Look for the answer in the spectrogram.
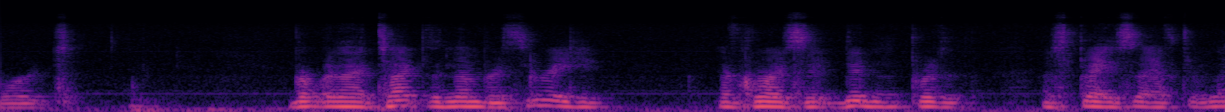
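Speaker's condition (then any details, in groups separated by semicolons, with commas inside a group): Spinal muscular atrophy type two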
